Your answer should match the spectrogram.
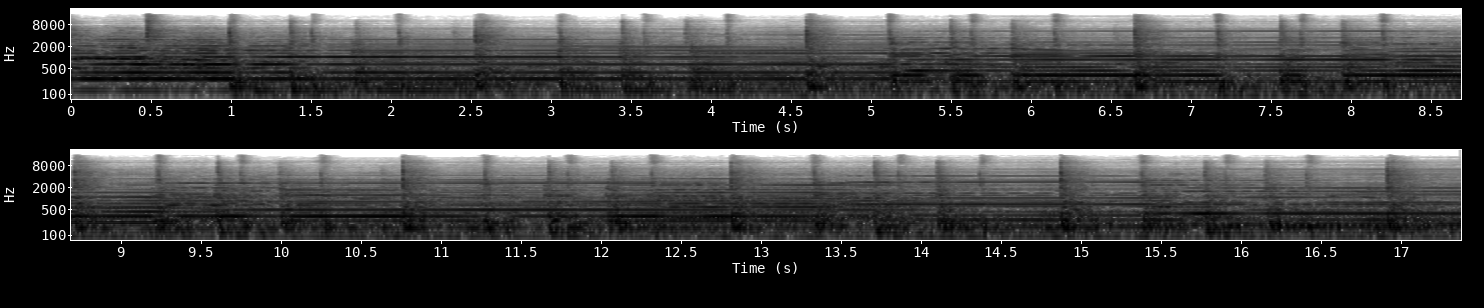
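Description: Live rock band playing the instrumental opening of a song, with held electric-guitar notes over a steady drum beat at about two hits a second.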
